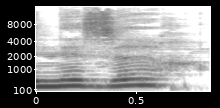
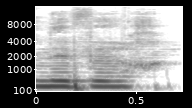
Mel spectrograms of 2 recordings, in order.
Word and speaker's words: Nether: C'est Nether ou Never? Nether, oui, parce que Never, oui, non, c'est pas la même chose. C'est Nether, donc sûrement qu'on ira dans le Nether.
